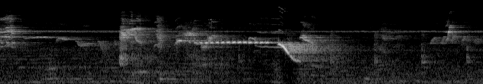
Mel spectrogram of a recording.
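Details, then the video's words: Male common iora in full song calling a female, used as a lure to set other ioras singing: bright high notes, a long level whistle that slurs sharply downward, then scattered chirps. "Cipoh Jantan Gacor Panggil Betina"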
